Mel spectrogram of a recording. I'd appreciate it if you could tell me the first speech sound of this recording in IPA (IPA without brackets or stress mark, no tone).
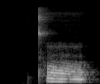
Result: tʰ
